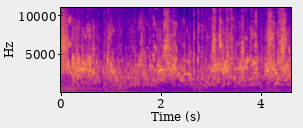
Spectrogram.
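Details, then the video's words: Budgies, named as Australian, chirp and squawk together in a constant high jumble that briefly softens in the middle before swelling again. "Australian budgies chirping sound"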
